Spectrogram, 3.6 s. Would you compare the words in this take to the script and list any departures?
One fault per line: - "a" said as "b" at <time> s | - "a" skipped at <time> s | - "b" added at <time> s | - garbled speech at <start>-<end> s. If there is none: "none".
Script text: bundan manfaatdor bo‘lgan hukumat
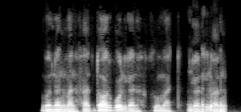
- garbled speech at 2.8-3.4 s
